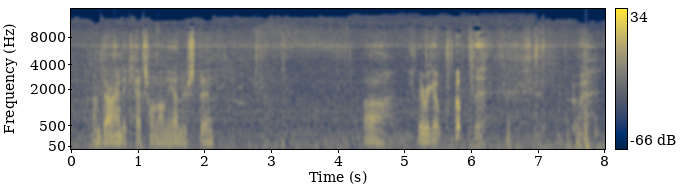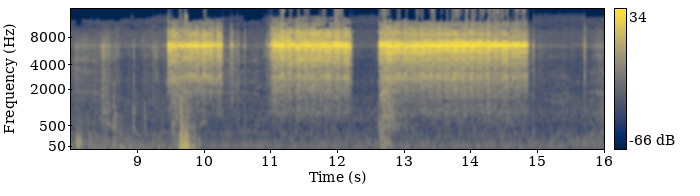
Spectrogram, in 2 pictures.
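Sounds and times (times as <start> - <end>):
fishing reel whirring: 9.4 - 15.0.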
